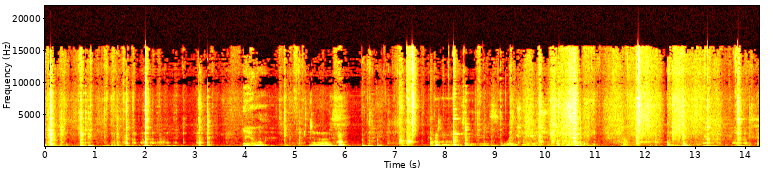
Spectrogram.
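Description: Scissors snipping through a Neapolitan pizza's crust, with a series of sharp clicks as the blades close and knock against the plate beneath.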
